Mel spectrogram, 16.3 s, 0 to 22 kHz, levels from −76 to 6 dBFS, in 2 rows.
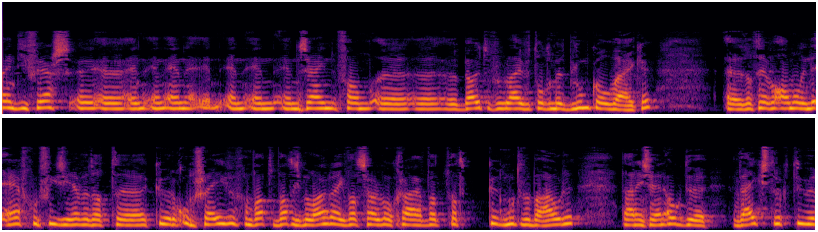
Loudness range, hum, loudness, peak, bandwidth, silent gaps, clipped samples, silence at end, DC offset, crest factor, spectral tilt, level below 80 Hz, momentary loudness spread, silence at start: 1 LU; none; -14 LUFS; 0 dBFS; 8 kHz; none; under 0.1%; 0 s; under 0.1%; 12 dB; -8 dB/octave; -64 dBFS; 5 LU; 0 s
